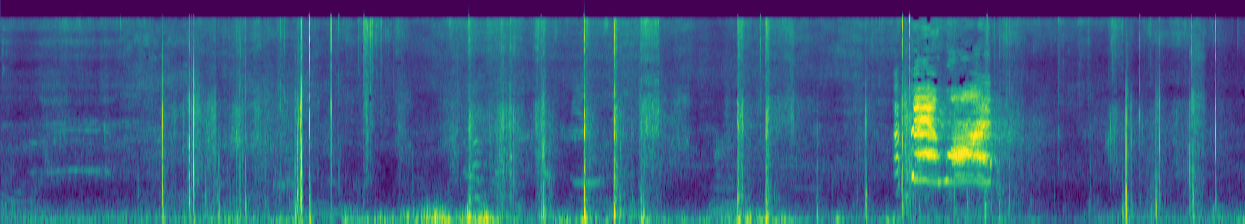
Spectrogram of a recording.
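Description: A child's high-pitched voice calls out loudly about nine seconds in, held for about a second. Before it come scattered light clicks and knocks and a brief low rumble.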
